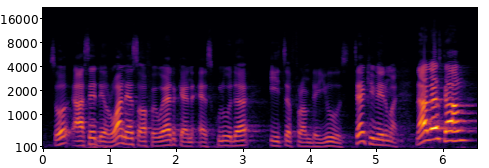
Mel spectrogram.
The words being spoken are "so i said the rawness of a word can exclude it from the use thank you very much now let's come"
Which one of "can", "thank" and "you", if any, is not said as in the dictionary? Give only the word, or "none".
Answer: thank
